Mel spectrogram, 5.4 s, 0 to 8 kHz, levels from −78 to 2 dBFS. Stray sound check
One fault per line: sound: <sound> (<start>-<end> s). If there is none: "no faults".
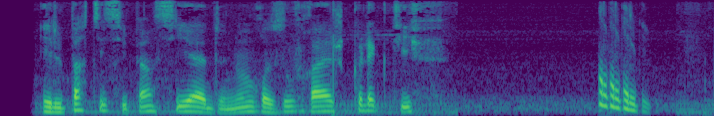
sound: chirp (4.5-4.9 s)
